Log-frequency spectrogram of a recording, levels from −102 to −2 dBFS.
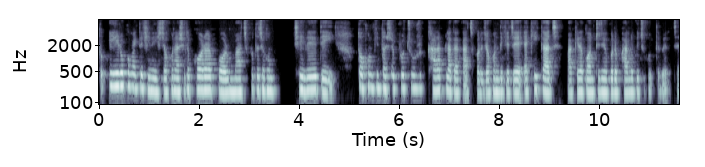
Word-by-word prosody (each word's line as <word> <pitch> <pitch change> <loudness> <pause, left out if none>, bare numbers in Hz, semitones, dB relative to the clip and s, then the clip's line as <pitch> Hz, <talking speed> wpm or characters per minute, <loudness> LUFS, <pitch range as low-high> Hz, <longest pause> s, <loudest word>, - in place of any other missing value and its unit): তো 450 - -5 0.2
এইরকম 235 0 +6
একটা 215 +1 +1
জিনিস 185 -3 +2
যখন 175 +2 -1
আসলে 190 +2 -3
করার 195 0 +4
পর 175 -2 +5 0.2
মাঝপথে 180 +3 -2
যখন 185 0 +2 0.5
ছেলেই 195 -1 +4
দেই 170 -2 +1 0.6
তখন 215 +1 0
কিন্তু 210 -1 -2
আসলে 205 +1 -5
প্রচুর 210 0 -3 0.3
খারাপ 190 0 0
লাগা 180 -2 +1
কাজ 175 - -3
করে, 165 -2 -4
যখন 175 +1 -1
দেখি 165 0 -2
যে, 170 - +3 0.2
একই 185 +3 -4
কাজ 170 -1 +4 0.3
বাকিরা 165 +2 0
continue 170 0 +1
করে 170 0 +3
ভালো 170 0 0
কিছু 175 0 -6
করতে - - -14
পেরেছে। - - -9
185 Hz, 165 wpm, -23 LUFS, 170-200 Hz, 0.6 s, এইরকম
